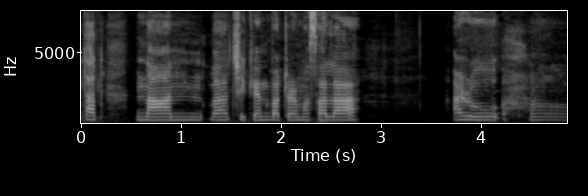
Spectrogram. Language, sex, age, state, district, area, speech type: Assamese, female, 18-30, Assam, Dibrugarh, rural, spontaneous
